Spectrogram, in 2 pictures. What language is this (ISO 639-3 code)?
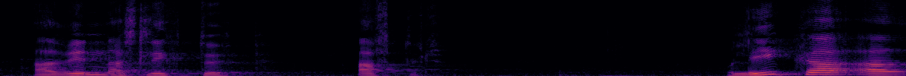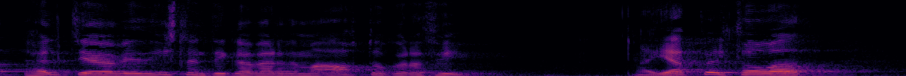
isl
